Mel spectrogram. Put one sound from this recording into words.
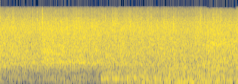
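A wooden gate rattles and creaks as it is forced.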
